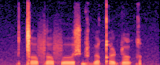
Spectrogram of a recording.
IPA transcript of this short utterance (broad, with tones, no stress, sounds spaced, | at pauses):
ǀ ɔ˩˥ f ɾ ɔ˩˥ f oː˩˥ s ɖʱ u˩˥ qʼ u˩˥ ʈ ɔ̃˥ q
